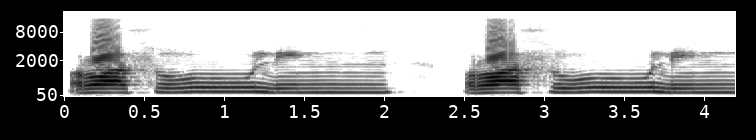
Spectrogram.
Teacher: صبورن، را زبر را، سین پیش واو سو، لام دو زیر لن، رسولن رسولن، واو سے پہلے پیش حروف مدہ ایک الف کے برابر لمبا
